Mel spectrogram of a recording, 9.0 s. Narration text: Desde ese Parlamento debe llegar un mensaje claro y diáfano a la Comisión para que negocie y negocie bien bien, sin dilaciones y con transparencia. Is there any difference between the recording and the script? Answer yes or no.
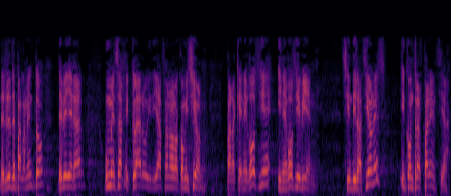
yes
